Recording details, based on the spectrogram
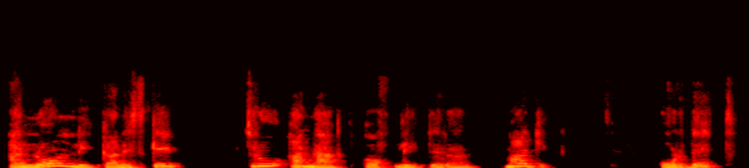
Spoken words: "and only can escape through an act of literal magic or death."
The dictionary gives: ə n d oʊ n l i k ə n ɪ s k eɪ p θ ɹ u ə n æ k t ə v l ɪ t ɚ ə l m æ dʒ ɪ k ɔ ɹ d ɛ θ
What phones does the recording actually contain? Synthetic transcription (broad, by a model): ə n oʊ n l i k ə n ɪ s k eɪ p t ɹ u ə n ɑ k t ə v l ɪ t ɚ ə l m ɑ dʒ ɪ k ɔ ɹ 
